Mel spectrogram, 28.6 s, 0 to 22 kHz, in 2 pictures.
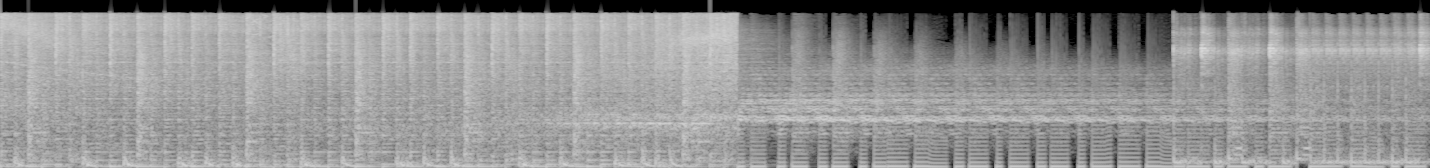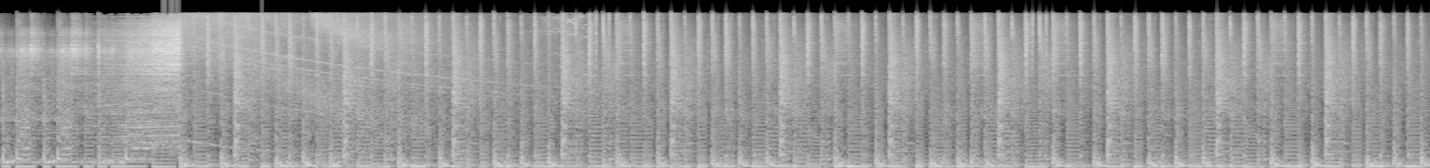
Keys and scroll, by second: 1.2 g, 2.9 x, 3.4 y, 7.8 i, 15.6 1, 15.9 0, 17.1 Return.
